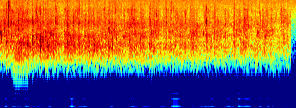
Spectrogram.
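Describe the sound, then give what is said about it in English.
Applause from a missions conference audience, a dense, steady patter of many hands that eases off gradually and then stops abruptly near the end. “Can we just give him a round of applause and appreciation for”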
